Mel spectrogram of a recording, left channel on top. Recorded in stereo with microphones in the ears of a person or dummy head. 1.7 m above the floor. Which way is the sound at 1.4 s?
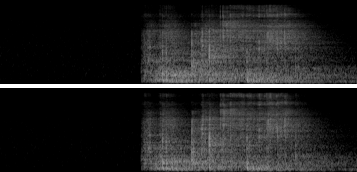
15° right (ahead or behind).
